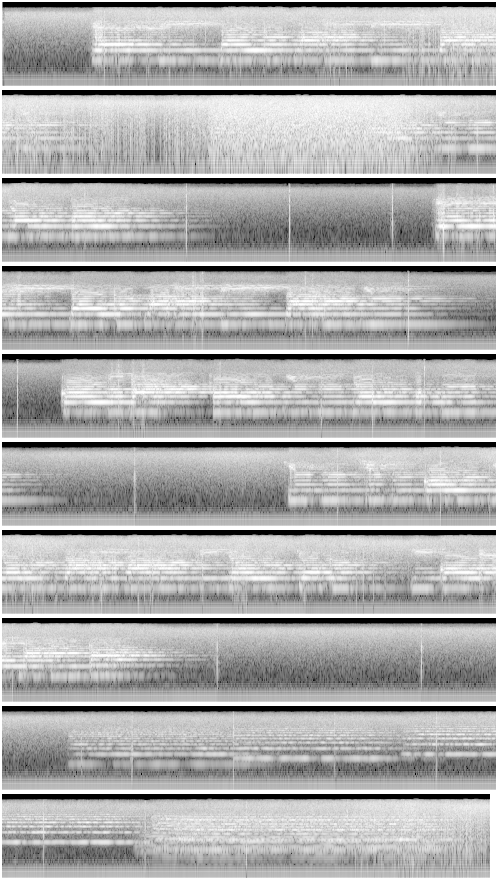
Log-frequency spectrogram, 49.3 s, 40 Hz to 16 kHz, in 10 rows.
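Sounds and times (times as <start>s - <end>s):
HORYU-4 satellite digital singer voice: 0.9s - 5.8s, 7.0s - 12.0s, 14.2s - 19.4s, 20.4s - 25.2s, 27.5s - 36.6s, 40.2s - 49.2s.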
